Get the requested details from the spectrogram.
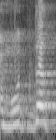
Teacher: یہاں پہ ہم نے مدت پڑھا تھا، تا کو ساکن کیا تھا، تا ایسے ہی ساکن رہے گا، لیکن ہم نے ایک چیز کا اس میں خیال کرنا ہے کہ تا پہ قلقلہ نہ ہو، نہ ہی تا کو موٹا کریں گے نہ ہی اس پہ قلقلہ ہو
